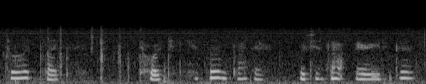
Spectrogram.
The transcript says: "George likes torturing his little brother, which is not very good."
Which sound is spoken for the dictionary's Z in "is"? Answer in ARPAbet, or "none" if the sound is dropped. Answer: Z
